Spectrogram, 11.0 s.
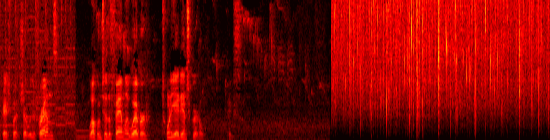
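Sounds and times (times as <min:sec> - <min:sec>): food sizzling and crackling: 0:06.6 - 0:11.0.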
